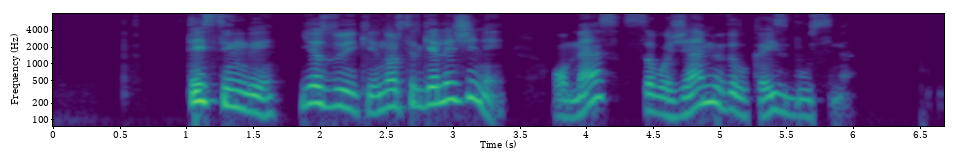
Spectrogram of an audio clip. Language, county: Lithuanian, Marijampolė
